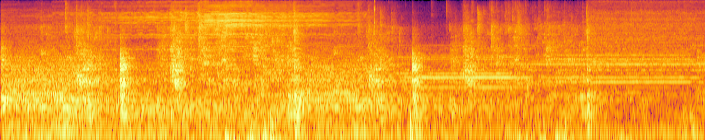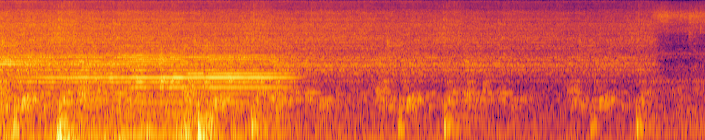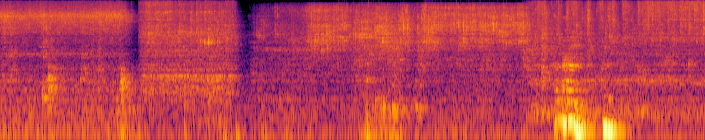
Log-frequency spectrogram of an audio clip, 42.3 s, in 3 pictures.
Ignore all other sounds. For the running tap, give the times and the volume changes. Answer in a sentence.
The running tap can be heard from 0.0 to 42.2 s, getting quieter.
